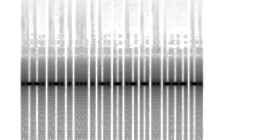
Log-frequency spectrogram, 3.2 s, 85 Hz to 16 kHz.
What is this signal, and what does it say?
Morse code, heard as a keyed tone, about 50 wpm, 700 Hz. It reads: PRESENTATION
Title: Top 1501-1750 Words 50wpm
